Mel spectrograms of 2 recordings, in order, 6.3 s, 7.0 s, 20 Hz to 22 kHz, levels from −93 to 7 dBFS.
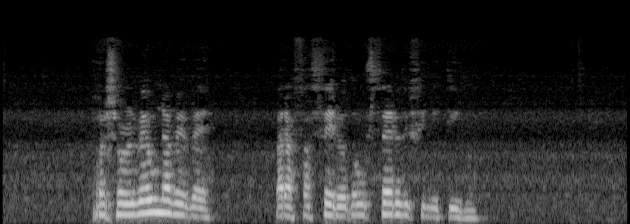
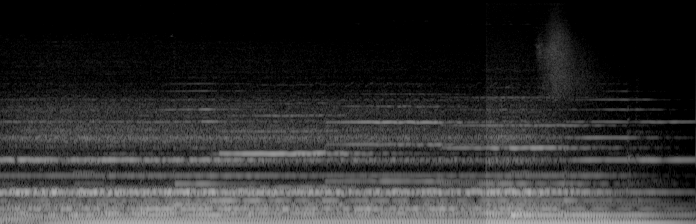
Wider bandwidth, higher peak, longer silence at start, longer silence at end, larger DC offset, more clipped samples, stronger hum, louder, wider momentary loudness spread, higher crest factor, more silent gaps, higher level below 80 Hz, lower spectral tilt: first, 8.6 kHz vs 5 kHz; first, -4 dBFS vs -14 dBFS; first, 0.95 s vs 0 s; first, 1.5 s vs 0 s; neither; neither; neither; first, -21 LUFS vs -31 LUFS; first, 16 LU vs 5 LU; about the same, 18 dB vs 14 dB; neither; second, -60 dBFS vs -32 dBFS; about the same, -8 dB/octave vs -9 dB/octave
